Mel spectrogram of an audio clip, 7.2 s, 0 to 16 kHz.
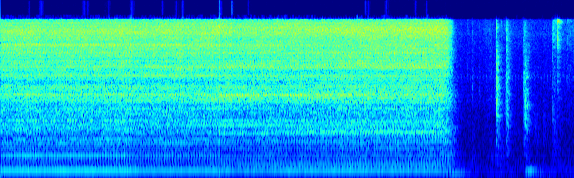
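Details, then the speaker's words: Faulty boat water pump (removed from boat) on test jig with accumulator at about 10–10.5 V, not self-priming: harsh buzzing rattle at steady pitch, then stops with clicks; reaches only about 1 bar versus expected 1.7 bar, pump weak. "Doesn't sound good, and it's just getting up to 1 bar in a bit. And this should be about the same 1.7 bar"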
